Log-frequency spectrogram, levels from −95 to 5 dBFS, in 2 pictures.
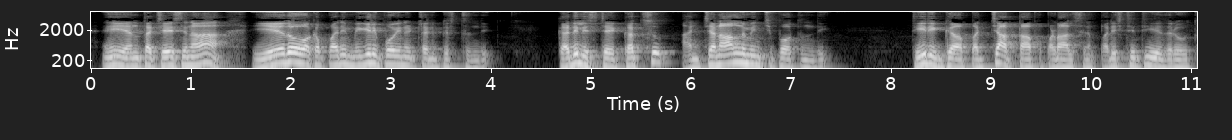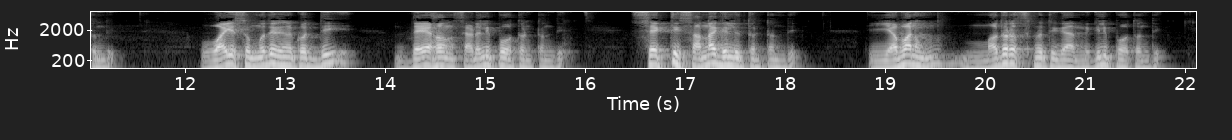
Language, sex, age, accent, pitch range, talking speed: Telugu, male, 50-69, native, 110-140 Hz, 70 wpm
